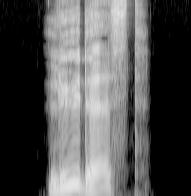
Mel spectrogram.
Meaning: second-person singular subjunctive II of laden
- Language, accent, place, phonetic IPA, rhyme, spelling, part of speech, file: German, Germany, Berlin, [ˈlyːdəst], -yːdəst, lüdest, verb, De-lüdest.ogg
